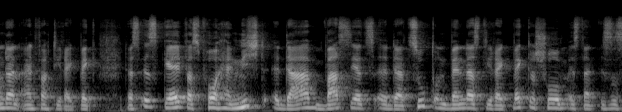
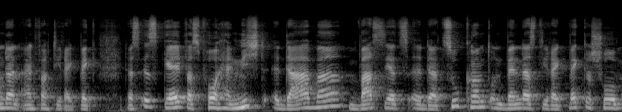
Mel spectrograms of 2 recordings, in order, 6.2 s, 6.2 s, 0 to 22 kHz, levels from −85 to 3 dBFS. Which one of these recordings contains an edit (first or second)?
first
